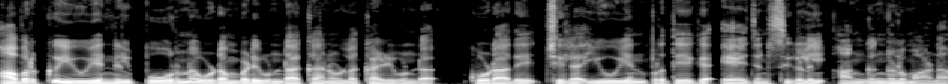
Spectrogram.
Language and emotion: Malayalam, neutral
